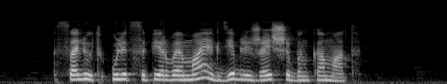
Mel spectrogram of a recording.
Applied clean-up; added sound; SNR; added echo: none; none; none; none.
